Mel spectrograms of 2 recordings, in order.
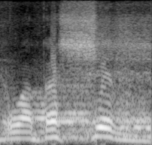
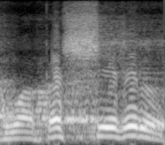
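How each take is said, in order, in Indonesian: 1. Huruf r terakhir mati, tanpa vokal. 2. Huruf r terakhir menyambung ke vokal i. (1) "kalau dibaca tunggal itu ya pakai pakai sukun" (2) "di sini bacanya adalah wabashiril, karena di sini dilanjut"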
